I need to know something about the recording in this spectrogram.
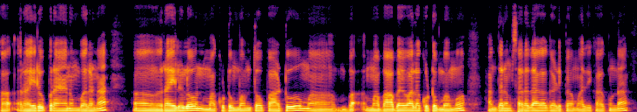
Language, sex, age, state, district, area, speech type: Telugu, male, 18-30, Telangana, Hyderabad, urban, spontaneous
